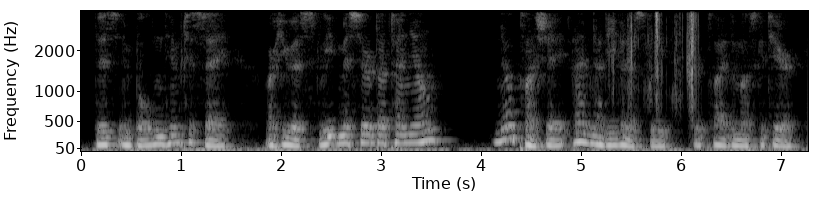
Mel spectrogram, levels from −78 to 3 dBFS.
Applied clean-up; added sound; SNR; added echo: none; Rattle; 13 dB; reverberation time 0.3 s.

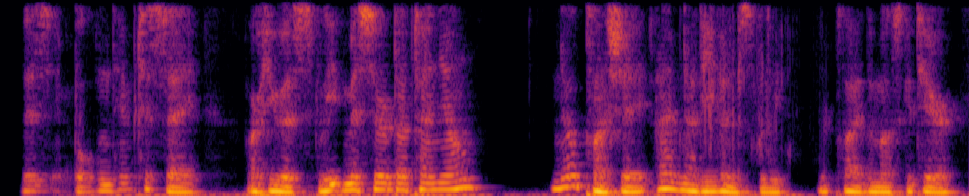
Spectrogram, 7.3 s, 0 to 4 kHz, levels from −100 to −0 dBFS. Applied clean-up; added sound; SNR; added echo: neural mask model DeepFilterNet 3.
